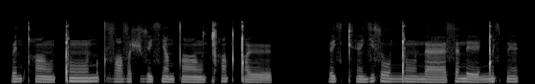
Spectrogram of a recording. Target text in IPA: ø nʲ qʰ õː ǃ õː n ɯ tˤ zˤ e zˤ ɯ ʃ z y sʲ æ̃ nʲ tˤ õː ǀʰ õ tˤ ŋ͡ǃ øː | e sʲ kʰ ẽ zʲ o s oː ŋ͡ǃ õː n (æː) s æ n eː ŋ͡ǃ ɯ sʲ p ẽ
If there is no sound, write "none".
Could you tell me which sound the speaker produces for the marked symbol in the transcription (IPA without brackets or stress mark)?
æː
